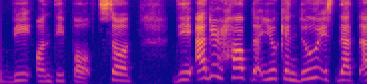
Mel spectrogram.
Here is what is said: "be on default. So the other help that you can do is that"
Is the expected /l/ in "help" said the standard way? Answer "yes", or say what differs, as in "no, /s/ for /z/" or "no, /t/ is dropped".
no, /l/ is dropped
